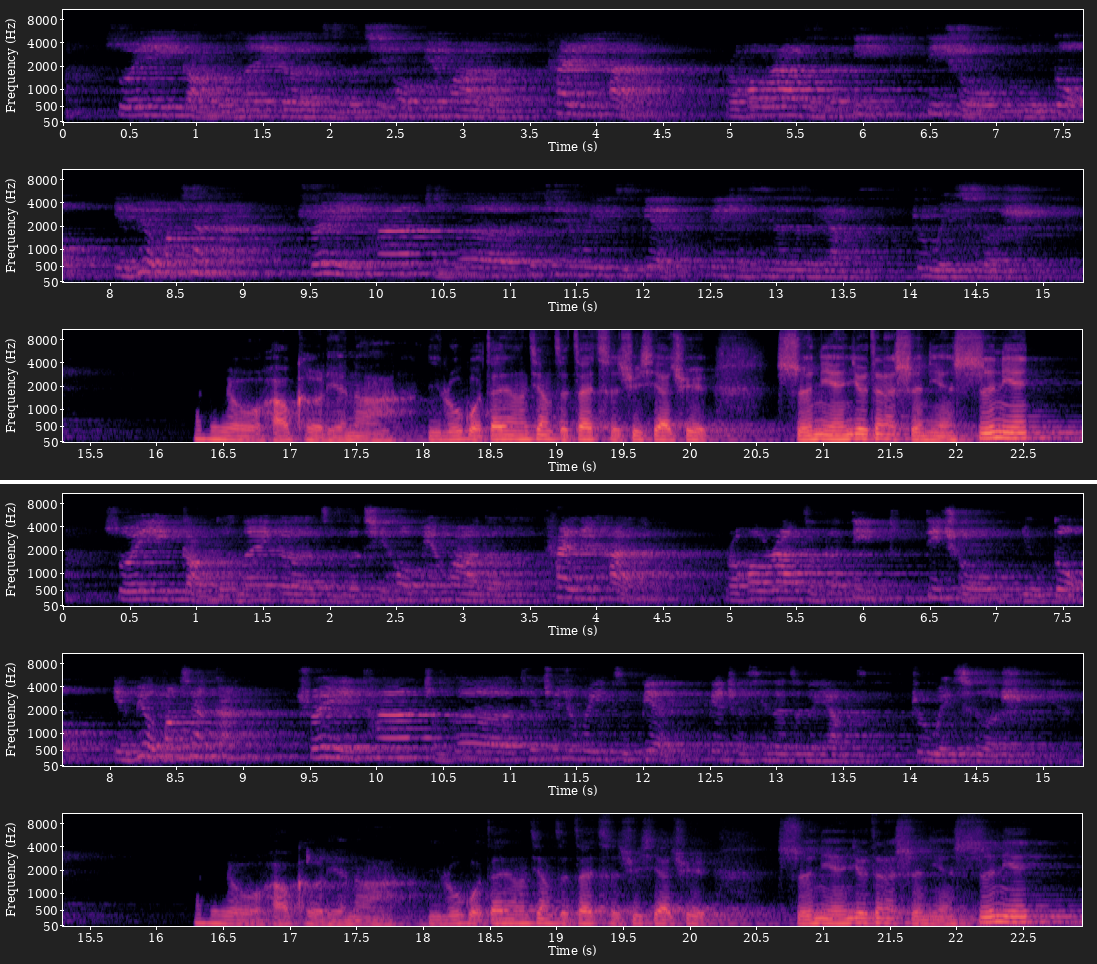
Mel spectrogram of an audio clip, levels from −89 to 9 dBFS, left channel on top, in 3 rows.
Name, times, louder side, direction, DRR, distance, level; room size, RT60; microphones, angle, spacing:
voice 1, 0.3-4.5 5.0-7.7 8.0-9.0 9.4-15.2, right 2 dB, 85° right, 3.8 m, -44 dB
voice 2, 16.3-20.3 20.7-22.5, left 5 dB, 90° left, 0.4 m, -28 dB
18.0 x 17.0 x 4.2 m
head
